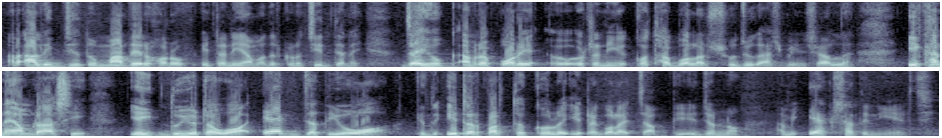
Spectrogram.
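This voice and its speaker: A middle-aged man teaching an online Quran class, slowly drawing out Arabic letter sounds for learners to repeat. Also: mid-range voice, very animated.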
